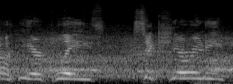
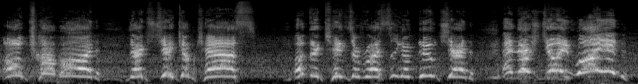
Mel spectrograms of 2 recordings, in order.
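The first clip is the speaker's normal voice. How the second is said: loud protest climbing higher; raised, incredulous ringside commentary; outraged call; 5 semitones higher, 5 dB louder than usual. Real, not acted. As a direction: call out the intruders in indignant shouts.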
